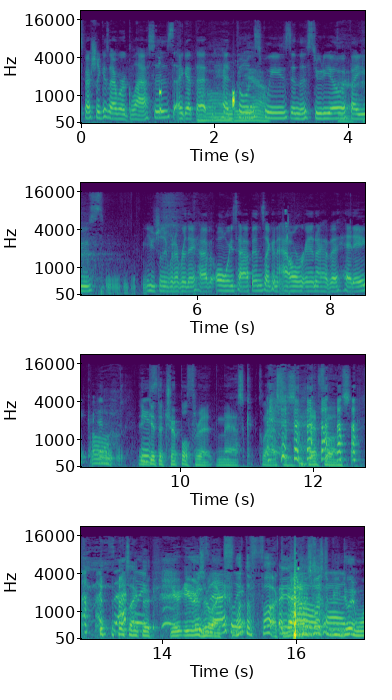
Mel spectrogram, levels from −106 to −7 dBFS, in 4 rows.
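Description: Damaged compressed frames reached the decoder, which played them anyway (corrupt frame decoded). Each time, a few consecutive frames had misread gains or codes, putting energy at wrong frequencies for tens of milliseconds. The result is four short chirps or noise bursts in the audio: at 1.17 to 1.20 s, 2.27 to 2.30 s, 7.31 to 7.37 s and 15.97 to 16.02 s. The burst at 7.31 s is faint, peaking near −30 dBFS, while the others peak loud, around −10 to −5 dBFS.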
